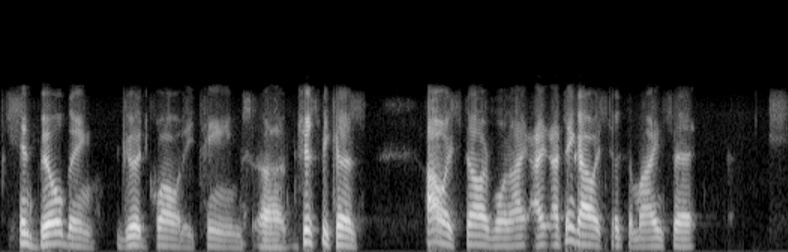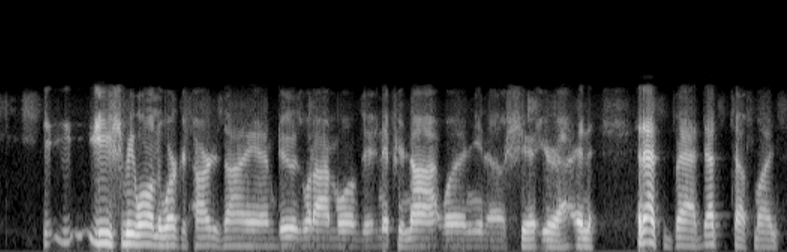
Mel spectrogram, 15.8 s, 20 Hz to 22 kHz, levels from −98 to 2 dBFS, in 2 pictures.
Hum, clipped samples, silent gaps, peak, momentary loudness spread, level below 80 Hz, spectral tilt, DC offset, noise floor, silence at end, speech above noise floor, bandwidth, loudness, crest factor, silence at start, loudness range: none; under 0.1%; none; 0 dBFS; 14 LU; -58 dBFS; -3.5 dB/octave; under 0.1%; -67 dBFS; 0.1 s; 47 dB; 5.6 kHz; -21 LUFS; 20 dB; 0.2 s; 3 LU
